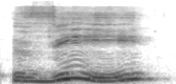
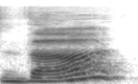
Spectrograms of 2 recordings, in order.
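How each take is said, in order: First: The vowel sounds like 'ee'. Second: The vowel sounds like 'uh'. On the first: It is the form used before a vowel. "spell it T H E" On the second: It is the form most often used. "spell it T H A"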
